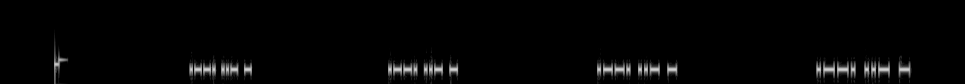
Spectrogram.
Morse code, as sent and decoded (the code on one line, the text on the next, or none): .--. ..- - / .--. ..- - / .--. ..- - / .--. ..- -
PUT PUT PUT PUT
